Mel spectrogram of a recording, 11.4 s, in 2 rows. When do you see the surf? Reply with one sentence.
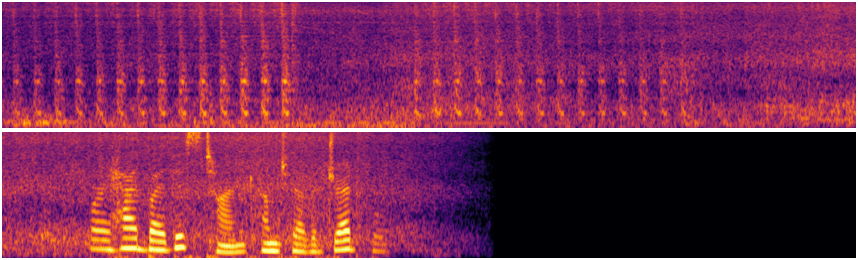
The surf can be heard from 0.0 to 8.9 s.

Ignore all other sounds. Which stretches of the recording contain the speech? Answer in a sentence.
You can hear the speech from 6.2 to 8.3 s.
